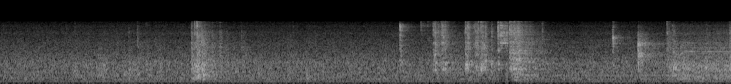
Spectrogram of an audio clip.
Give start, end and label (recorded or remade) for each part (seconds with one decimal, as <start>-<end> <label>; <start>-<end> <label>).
0.0-7.3 recorded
